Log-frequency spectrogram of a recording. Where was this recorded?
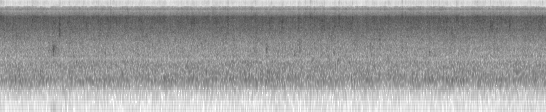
in a restroom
